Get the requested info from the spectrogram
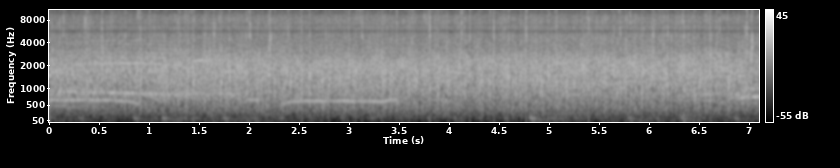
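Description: Audience applauding steadily and densely.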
